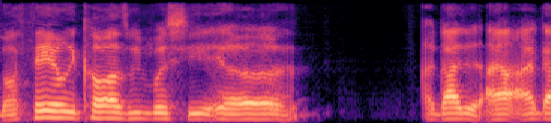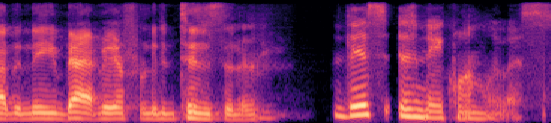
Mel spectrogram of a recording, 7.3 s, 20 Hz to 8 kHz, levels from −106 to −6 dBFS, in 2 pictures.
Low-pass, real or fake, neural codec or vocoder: 7.2 kHz; fake; codec, 16 kHz, 2 kbps, FreqCodec, larger model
